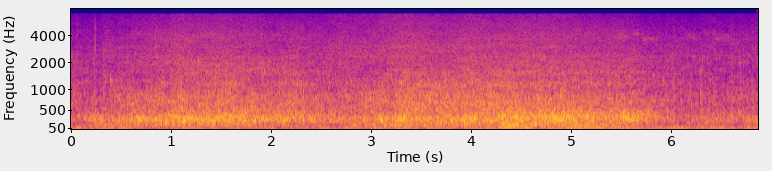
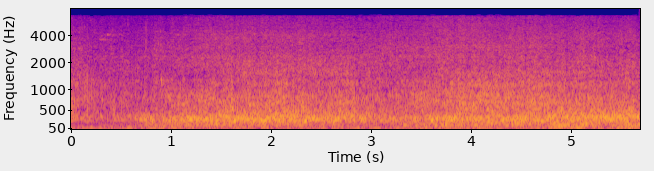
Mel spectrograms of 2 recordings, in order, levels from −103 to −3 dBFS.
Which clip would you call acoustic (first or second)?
second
